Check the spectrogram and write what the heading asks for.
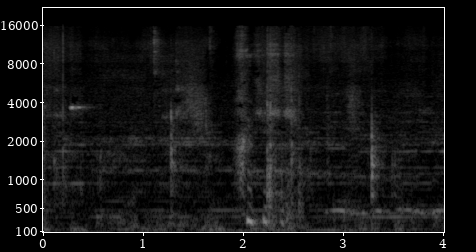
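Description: Small hard PVC figurines and pieces clicking and tapping as they are picked up and set down on a tabletop: a handful of light, sharp clicks spaced about a second apart.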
